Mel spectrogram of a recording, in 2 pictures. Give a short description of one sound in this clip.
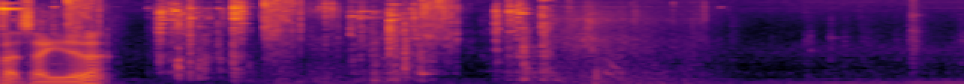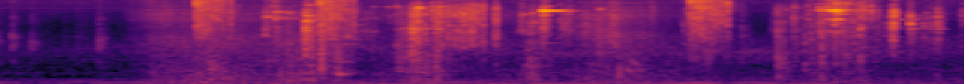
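A ratchet wrench clicks as bolts are unscrewed.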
